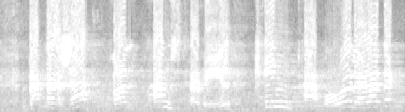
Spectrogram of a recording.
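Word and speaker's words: Hämsterviel: It is pronounced Hamsterville. Dr. Jacques von Hamsterville, King Papa ruler of the galaxy.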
